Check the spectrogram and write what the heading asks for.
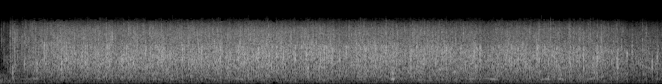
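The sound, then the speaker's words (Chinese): Loud, sustained applause from a large audience at a crowded gathering in Taiwan, welcoming Supreme Master Ching Hai to give a teaching: a dense steady wash of clapping that holds at full strength for several seconds with no voices breaking through. “现在就请各位来宾、各位大德以最虔诚的心、最热烈的掌声恭请上清下海无上师为我们开示。”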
